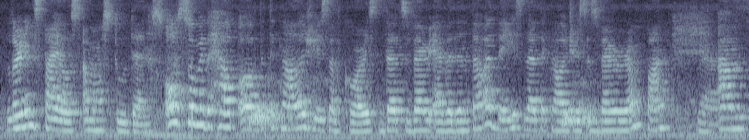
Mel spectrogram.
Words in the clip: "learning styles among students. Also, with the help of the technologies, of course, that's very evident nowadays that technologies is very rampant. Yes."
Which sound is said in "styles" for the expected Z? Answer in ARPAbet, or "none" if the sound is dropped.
S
